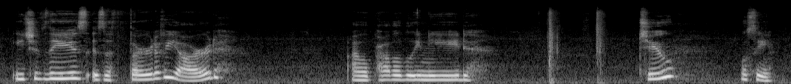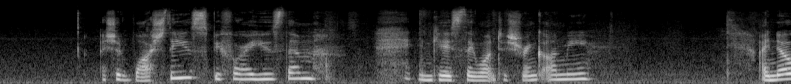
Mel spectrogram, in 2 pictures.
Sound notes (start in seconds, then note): none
